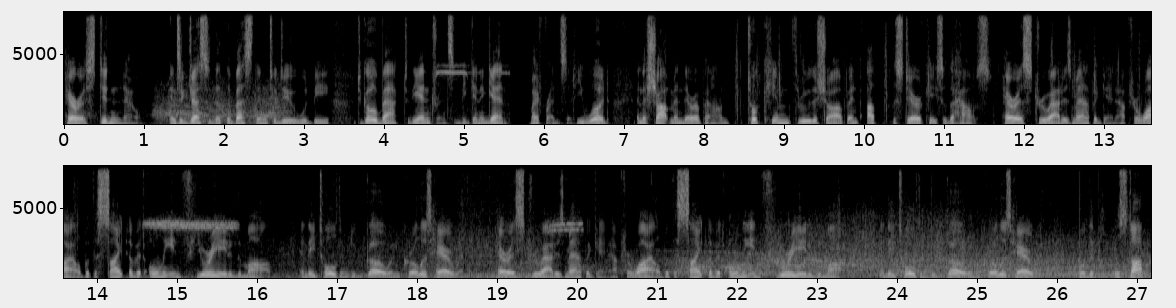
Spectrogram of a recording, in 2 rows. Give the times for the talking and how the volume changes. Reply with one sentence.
The talking can be heard from 0.0 to 27.1 s, at a steady volume.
